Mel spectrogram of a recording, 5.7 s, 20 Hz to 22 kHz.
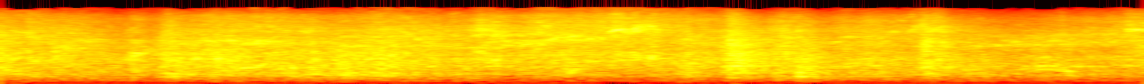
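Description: Radio-controlled 2WD short course trucks racing on a dirt track: a steady hissing noise, with a few sharp knocks.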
